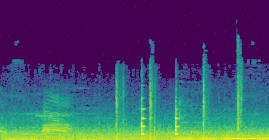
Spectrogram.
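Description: A bird caws in the game Elroy and the Aliens, a few short, harsh calls spaced through the moment over a quiet ambient bed, faint and fairly distant.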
